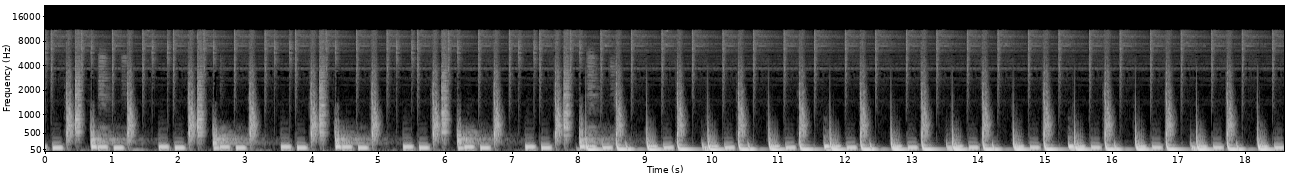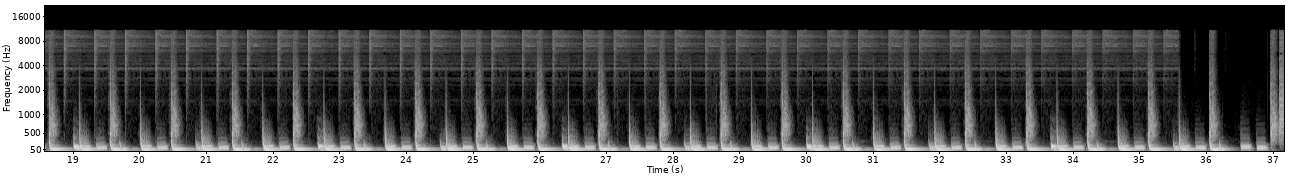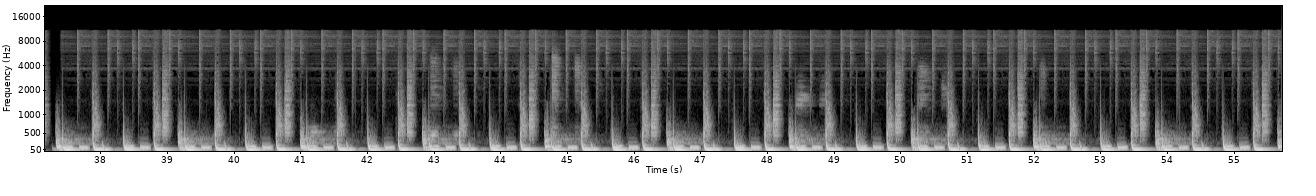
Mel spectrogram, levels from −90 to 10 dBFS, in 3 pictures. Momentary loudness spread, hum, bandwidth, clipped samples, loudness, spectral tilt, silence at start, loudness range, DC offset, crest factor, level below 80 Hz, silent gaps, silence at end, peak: 4 LU; none; 11.5 kHz; under 0.1%; -16 LUFS; -6.5 dB/octave; 0 s; 3 LU; under 0.1%; 12 dB; -14 dBFS; none; 0 s; 0 dBFS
